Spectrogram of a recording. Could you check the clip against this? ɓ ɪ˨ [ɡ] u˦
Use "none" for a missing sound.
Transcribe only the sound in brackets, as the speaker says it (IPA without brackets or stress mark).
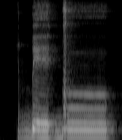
ɡ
